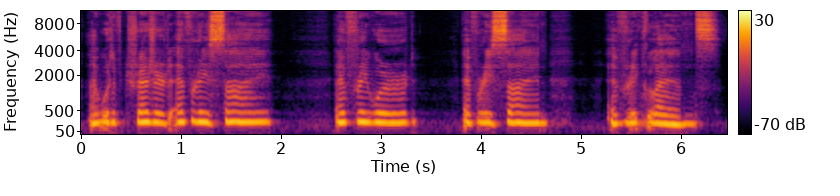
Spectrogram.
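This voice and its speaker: A man voicing a grieving, devoted woman in a literary audiobook, pleading and intense in a hushed, drawn-out delivery. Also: high voice, little pitch movement, creaky, pitched above the performer's own voice. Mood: fervent, anguished. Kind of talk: dramatic literary audiobook character acting.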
